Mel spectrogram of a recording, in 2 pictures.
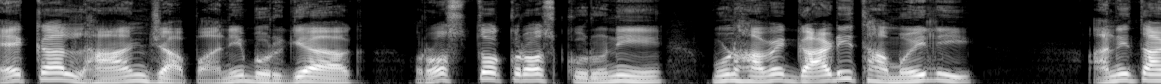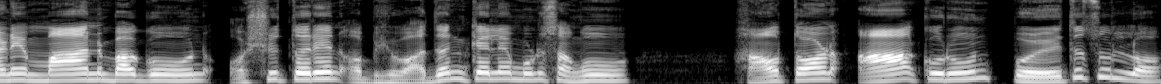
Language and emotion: Goan Konkani, surprised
